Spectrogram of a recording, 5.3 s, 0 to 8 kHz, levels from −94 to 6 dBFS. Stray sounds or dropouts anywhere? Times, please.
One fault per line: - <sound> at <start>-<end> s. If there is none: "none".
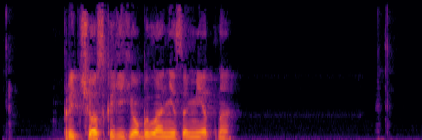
none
